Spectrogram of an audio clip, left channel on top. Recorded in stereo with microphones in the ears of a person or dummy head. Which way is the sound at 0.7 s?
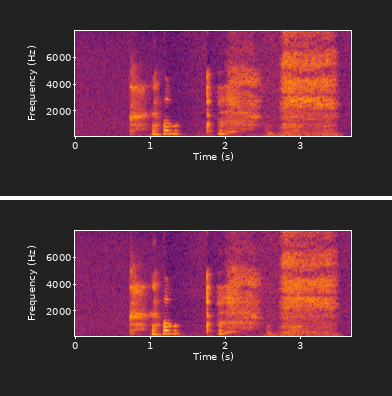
60° right (ahead or behind).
